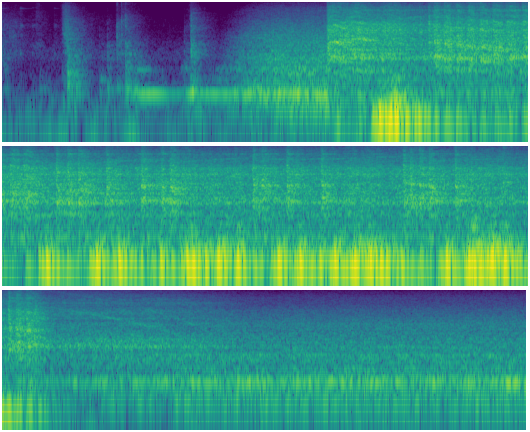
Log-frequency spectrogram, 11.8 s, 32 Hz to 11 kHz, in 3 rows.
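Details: Nissan G35 with VH45 V8 swap, first start after three months, converted fuel rail, no cooling connected, run briefly: cranks, catches, revs strongly for several seconds, then settles to steady even idle with no knocks; normal start and revving.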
